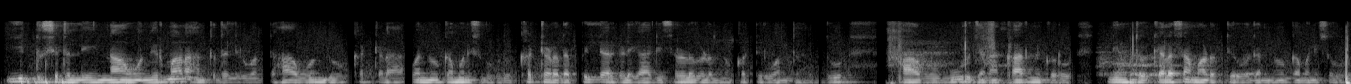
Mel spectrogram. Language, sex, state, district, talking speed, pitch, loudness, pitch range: Kannada, male, Karnataka, Shimoga, 95 wpm, 100 Hz, -24 LUFS, 95-100 Hz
